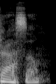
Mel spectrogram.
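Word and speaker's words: Yggdrasil: Rain Grace alternatively 7045 asks, "Will you ever cover Yrasil, I think that's is that how it's pronounced?" Idrasil.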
